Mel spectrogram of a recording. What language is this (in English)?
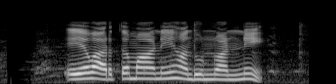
Sinhala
